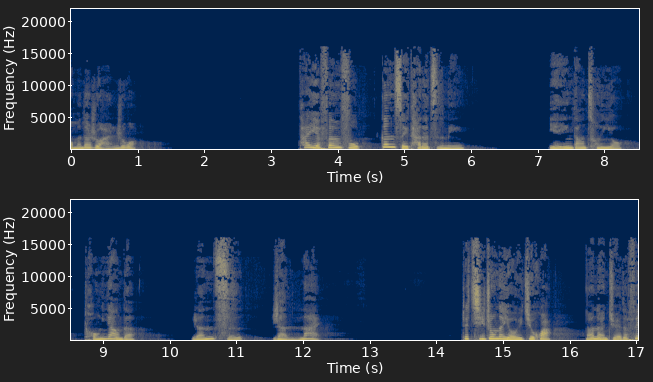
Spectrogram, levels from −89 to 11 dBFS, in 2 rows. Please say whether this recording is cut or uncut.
uncut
